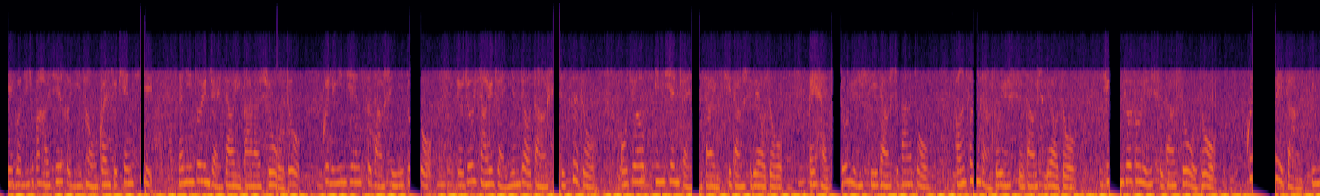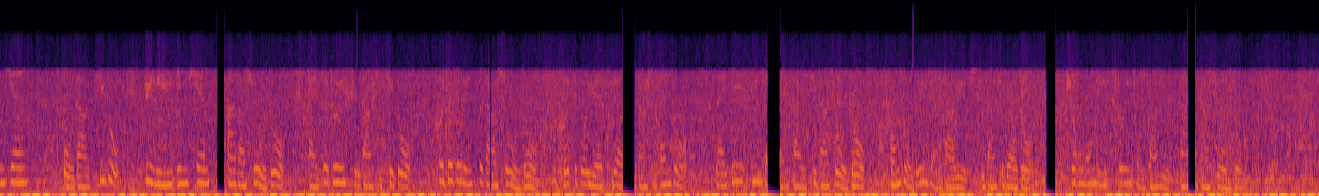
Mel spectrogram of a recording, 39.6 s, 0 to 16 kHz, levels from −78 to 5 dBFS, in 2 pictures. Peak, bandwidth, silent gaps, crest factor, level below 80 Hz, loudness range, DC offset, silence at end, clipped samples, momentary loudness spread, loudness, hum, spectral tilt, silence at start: -6 dBFS; 8.8 kHz; none; 10 dB; -34 dBFS; 1 LU; under 0.1%; 0 s; under 0.1%; 4 LU; -24 LUFS; none; -6 dB/octave; 0 s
